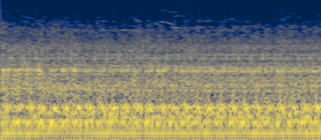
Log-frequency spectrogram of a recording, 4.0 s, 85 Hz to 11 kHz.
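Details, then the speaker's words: Ford Transit Mk7 2.2 FWD diesel after starter work and MAF, MAP and EGR cleaning: it starts well and settles to an even, steady idle with a regular low beat. The knocking and hesitation are gone; normal idle. "So, to conclude, starts perfect. Knocking noise has gone and the hesitation has also gone."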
